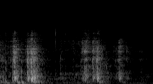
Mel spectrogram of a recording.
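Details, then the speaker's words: RME-69 communications receiver, recapped, RF and AF gain at full volume on band 1: irregular sharp crackles a few per second, absent on band 2; suspected arcing in the band-change switch wafer between RF stage and mixer. "and uh I'll disconnect that and I'm sure you can hear the crackling in the background there that's the rfnaf gains at full volume on band one switch to band two nothing band One it's crackling away"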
